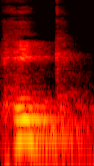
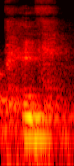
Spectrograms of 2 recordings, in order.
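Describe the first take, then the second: First: The P has a puff of air. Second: The P has no puff of air. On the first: The speaker calls it right. "it's pig" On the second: The speaker calls it wrong. "It's not pig"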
